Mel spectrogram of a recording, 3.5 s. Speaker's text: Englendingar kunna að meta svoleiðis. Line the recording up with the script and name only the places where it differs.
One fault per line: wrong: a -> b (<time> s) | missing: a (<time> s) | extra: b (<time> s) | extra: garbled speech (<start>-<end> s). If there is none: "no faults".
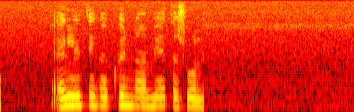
no faults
